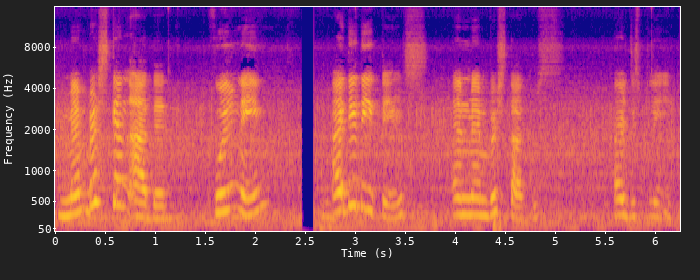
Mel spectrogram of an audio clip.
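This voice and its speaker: A woman's voice: high voice, expressive, sharp tone, slight background noise, poor audio. A young woman, giving a class project presentation and reading out lists item by item. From Philippines. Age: young adult. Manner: halting, reads out lists item by item. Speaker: student presenter.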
